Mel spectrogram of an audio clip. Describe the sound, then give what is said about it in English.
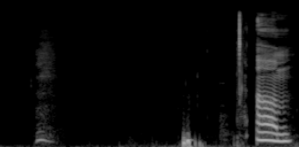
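Someone sips a drink: a soft gulp and a quick click of the lips, then a loud, satisfied exhaled "ahh". “I'm going to take a sip of my hay, y'all, for a second.”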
